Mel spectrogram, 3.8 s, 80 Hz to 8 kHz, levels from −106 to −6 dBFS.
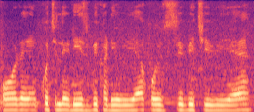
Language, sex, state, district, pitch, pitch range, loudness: Hindi, male, Uttar Pradesh, Shamli, 145 Hz, 140-145 Hz, -13 LUFS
